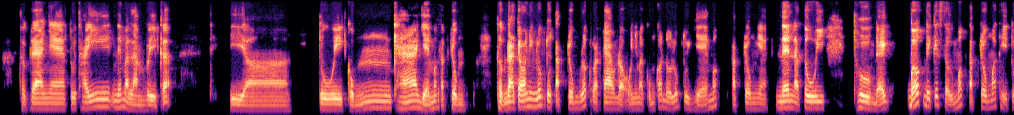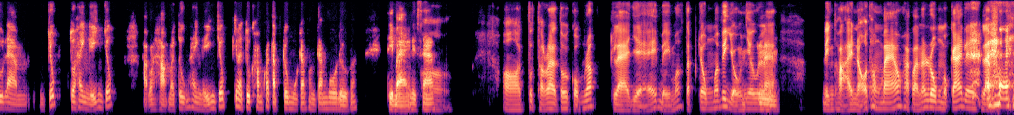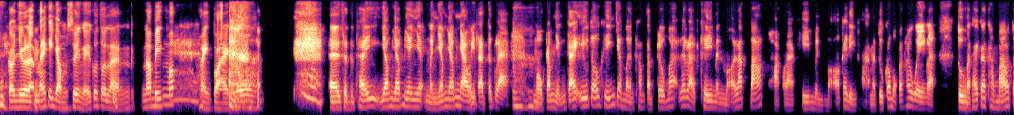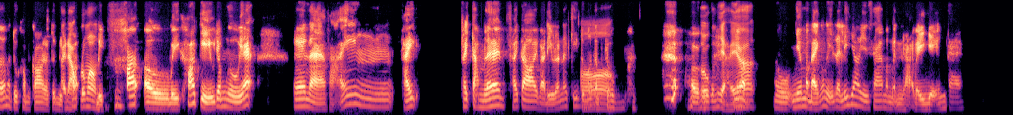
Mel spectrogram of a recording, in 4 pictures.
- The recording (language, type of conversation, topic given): Vietnamese, unstructured, Làm thế nào để không bị mất tập trung khi học hoặc làm việc?
- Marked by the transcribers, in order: other background noise; "một" said as "ừn"; "một" said as "ưn"; "một" said as "ưn"; laughing while speaking: "Ê"; chuckle; tapping; laugh; laugh; chuckle; chuckle; laughing while speaking: "Ừ"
